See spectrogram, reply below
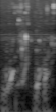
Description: water button

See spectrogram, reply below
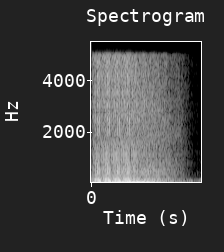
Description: fling

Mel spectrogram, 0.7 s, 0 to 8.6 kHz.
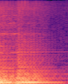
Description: ORCH; Graliens; PC Gamer 47

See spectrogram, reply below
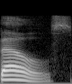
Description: BELLS; Multi-Lingual Talking Picture Dictionary

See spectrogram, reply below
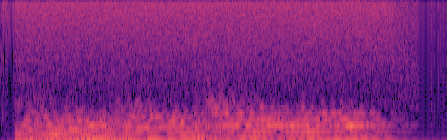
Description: low tone

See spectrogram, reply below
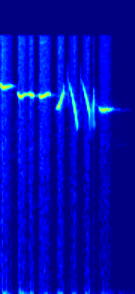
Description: day bird; DAoC; Toa

